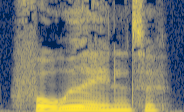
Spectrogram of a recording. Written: forudanelse

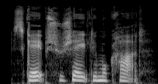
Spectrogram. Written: skabssocialdemokrat

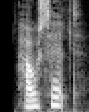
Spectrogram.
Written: havsalt

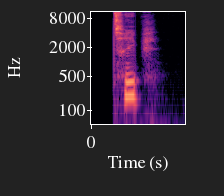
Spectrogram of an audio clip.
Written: trip

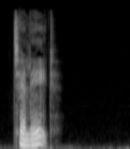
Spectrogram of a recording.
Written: ftalat

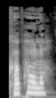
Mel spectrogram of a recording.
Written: kopholder

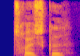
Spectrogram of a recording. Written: trøsket

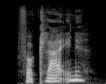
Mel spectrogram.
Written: FORKLEJNEDE

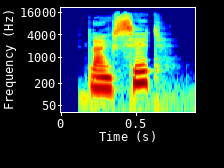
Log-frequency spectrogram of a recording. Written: LANCETTERNES

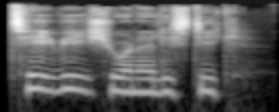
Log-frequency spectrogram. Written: tv-journalistik

